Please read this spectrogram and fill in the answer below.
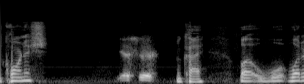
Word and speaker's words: Cornish: new sentinel sports page is that the correct pronunciation of your last name cornish yes sir okay well what are what are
